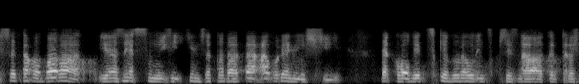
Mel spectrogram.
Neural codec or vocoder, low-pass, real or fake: codec, 16 kHz, 0.5 kbps, FreqCodec, smaller model; 5.4 kHz; fake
